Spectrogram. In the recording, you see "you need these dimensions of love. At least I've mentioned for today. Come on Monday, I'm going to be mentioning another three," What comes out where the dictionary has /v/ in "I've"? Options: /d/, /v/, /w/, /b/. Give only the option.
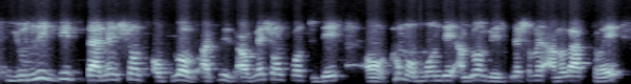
/w/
